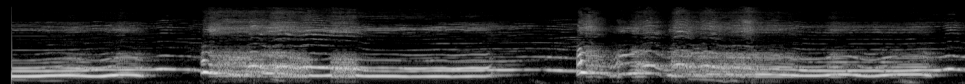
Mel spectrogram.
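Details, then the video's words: Rhodesian Ridgebacks howling together: long, wavering tonal howls sliding up and down, with several voices overlapping in two main bursts of chorus. No other clear sounds. "Rhodesian Ridgebacks howling"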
